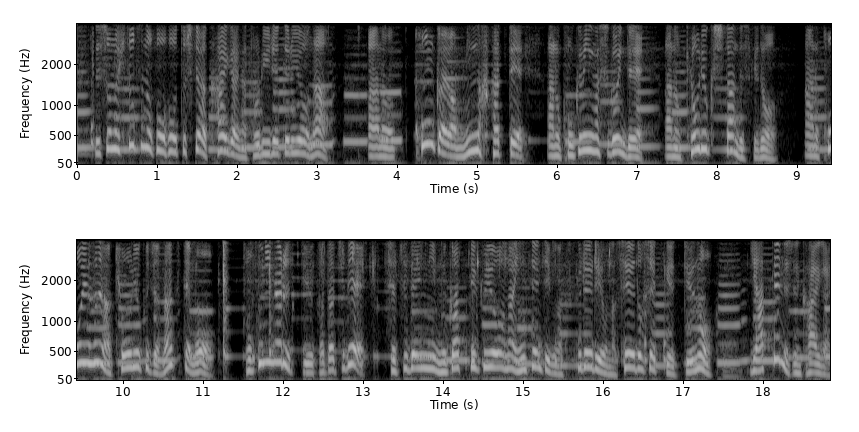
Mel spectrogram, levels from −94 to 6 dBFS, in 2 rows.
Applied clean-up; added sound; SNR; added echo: neural mask model RNNoise.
